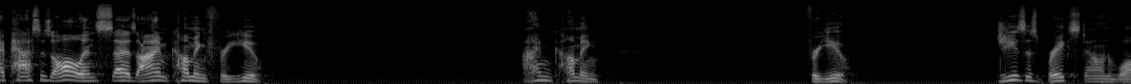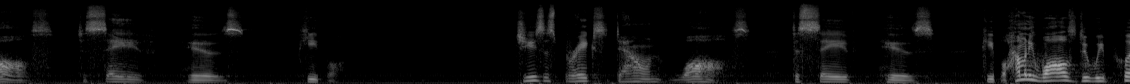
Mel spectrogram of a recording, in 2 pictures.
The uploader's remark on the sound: during the Morning Worship Service on Sunday, January 28, 2024, at Calvary Baptist Church in Battle Creek, Michigan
